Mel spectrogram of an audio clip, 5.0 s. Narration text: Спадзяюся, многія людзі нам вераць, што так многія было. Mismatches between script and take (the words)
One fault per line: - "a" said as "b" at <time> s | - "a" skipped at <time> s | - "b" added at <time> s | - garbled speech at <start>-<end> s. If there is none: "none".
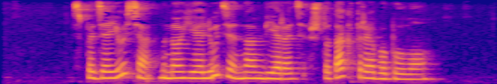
- "многія" said as "трэба" at 3.6 s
